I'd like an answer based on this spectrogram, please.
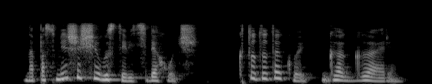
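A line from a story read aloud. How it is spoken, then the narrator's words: Snide, syllable by syllable. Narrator (Russian): Ехидно по слогам произнес он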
